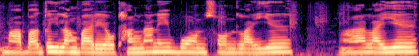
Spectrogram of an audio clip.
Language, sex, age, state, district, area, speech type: Bodo, female, 45-60, Assam, Udalguri, rural, spontaneous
